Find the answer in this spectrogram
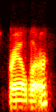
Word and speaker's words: brailler: Okay This is a braille writer, also called the brailler, braille with an r on the end of it. Pronounced brailler.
